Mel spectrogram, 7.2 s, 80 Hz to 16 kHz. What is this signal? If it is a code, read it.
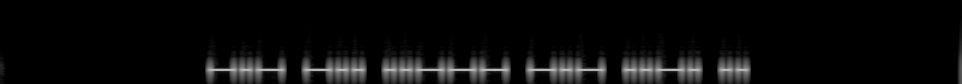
Morse code, heard as a keyed tone, about 21 wpm, 700 Hz. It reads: KD2KFI
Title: Speed Racing - USA Call Signs 17wpm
